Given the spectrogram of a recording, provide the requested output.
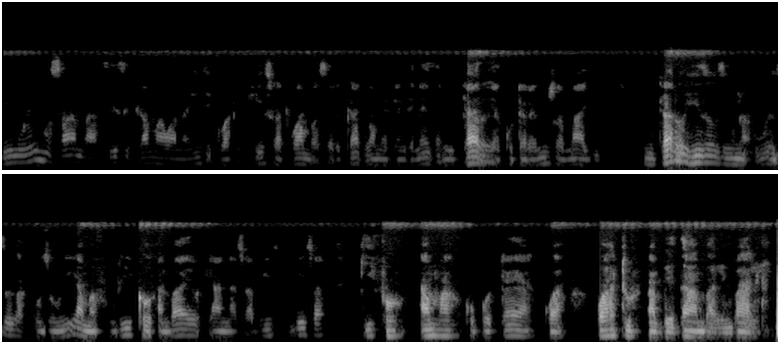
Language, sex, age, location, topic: Swahili, male, 36-49, Wajir, health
